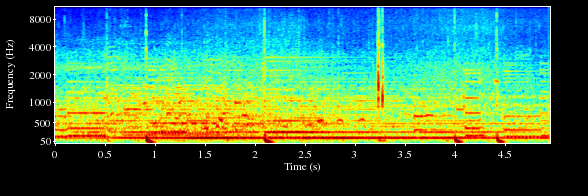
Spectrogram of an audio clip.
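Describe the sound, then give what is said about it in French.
Sea waves thud against a wall on an eroded shore where no beach is left, every second or so, heavy low impacts over a constant rushing wash and a steady low hum, loud. “Non seulement les vagues tapent le mur, mais les vagues vont jusqu'aux concessions.”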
